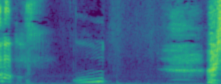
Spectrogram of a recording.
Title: Sneezing is hilarious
